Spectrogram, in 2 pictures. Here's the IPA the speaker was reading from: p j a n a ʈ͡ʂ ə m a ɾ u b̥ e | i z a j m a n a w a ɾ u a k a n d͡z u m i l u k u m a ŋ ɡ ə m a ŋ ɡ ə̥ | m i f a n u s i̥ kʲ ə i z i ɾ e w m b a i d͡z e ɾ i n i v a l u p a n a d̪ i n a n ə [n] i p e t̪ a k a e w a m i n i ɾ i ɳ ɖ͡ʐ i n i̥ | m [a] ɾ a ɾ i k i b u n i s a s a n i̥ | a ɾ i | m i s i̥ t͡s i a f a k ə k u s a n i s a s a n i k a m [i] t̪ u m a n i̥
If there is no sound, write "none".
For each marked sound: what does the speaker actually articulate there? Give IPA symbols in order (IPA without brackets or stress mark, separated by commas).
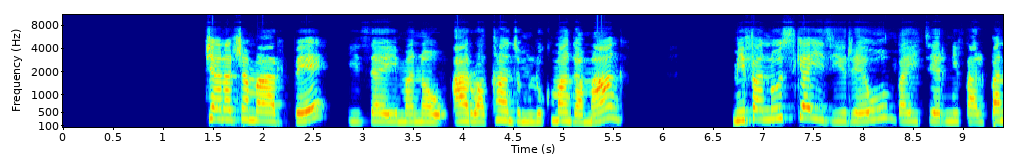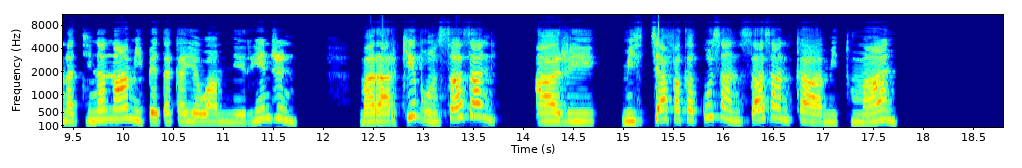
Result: m, a, i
